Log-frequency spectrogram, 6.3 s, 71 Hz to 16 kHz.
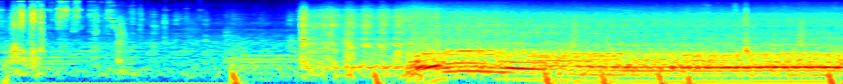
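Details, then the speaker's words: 1999 Toyota Corolla, just after a quick crank and start: smooth, steady idle with no ticking or knocking, but a regular puffing tick about four times a second from a huge exhaust leak escaping under the car. "But the main thing is we can hear is there's a huge exhaust leak coming from under the car. You can hear that sort of, the sound of it just escaping through that hole."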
